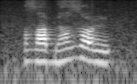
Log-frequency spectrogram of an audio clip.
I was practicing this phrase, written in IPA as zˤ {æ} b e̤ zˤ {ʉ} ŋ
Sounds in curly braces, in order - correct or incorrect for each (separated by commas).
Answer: correct, incorrect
